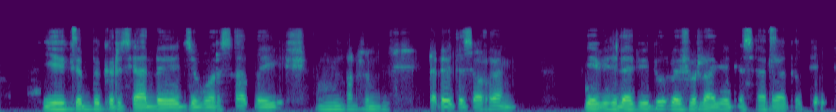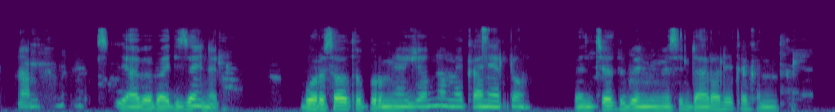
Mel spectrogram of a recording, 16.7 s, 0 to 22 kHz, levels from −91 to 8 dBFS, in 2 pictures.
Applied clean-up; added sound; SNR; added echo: neural diffusion model UNIVERSE++.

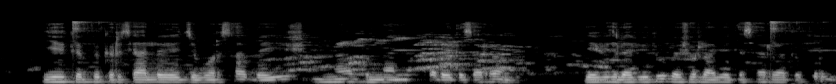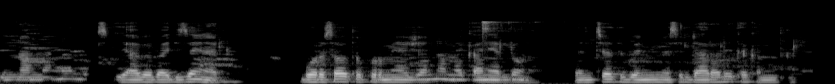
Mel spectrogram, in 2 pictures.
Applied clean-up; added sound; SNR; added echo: none; Tambourine; 14 dB; none.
